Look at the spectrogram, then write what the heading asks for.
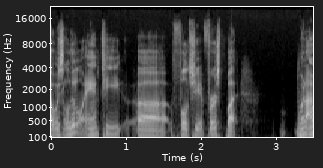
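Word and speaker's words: Fulci: But most importantly, it was Luchio Fulky's zombie 2 aka sometimes they pronounce it Fulgi. I've known Fulchi. It's Fulchi. Okay.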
